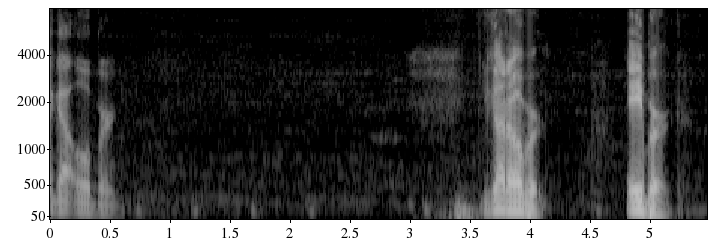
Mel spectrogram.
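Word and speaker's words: Åberg: Aberg. Oberg. Is that how you say it? It's Oberg.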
